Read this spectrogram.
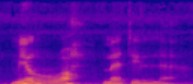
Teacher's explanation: langsung dilebur masuk ke dalam huruf ra dan ditasydidkan tanpa berdengung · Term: idgham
